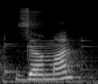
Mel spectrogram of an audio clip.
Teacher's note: Konsonan frikatif alveolar bersuara Z diucapkan sama dengan konsonan isi. Di sini pita suara bergetar sedangkan pada S tidak.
